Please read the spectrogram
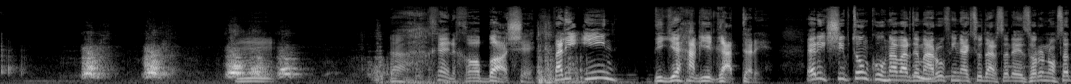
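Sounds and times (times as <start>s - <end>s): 
dog barking played in reverse: 0.8s - 3.8s
speech: 2.4s - 2.8s, 3.9s - 10.7s.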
